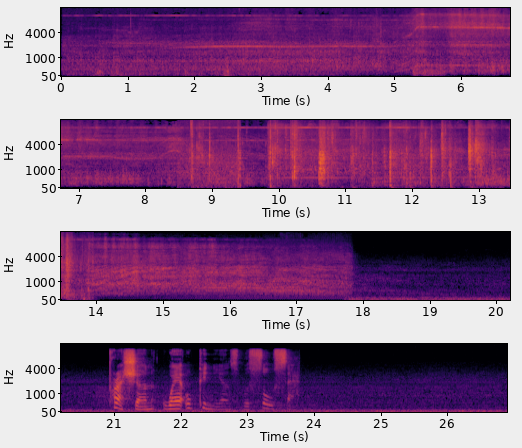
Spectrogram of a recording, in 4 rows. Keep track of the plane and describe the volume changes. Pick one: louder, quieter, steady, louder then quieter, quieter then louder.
quieter.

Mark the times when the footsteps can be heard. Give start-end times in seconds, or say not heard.
8.4-13.9.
